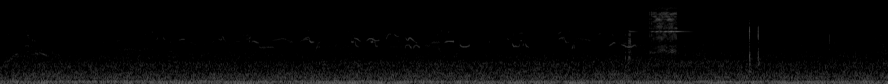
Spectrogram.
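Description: Faint birdsong: a quick run of short chirps over a low steady outdoor hum, then a brief hiss and a few light clicks near the end.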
